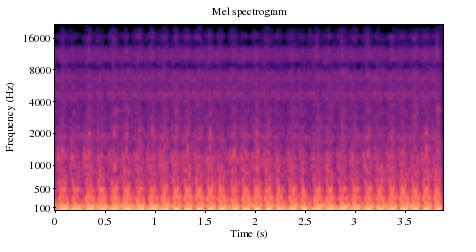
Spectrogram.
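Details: Yamaha VMAX 1200 that sat about 5 years, cold on choke with a jerry-rigged fuel pump: a low, lumpy, loping idle that struggles to run smoothly. It dies when the choke is off. Owner suspects clogged carb jets and has ordered a rebuild kit.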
